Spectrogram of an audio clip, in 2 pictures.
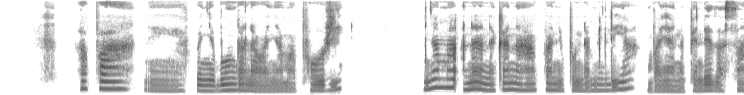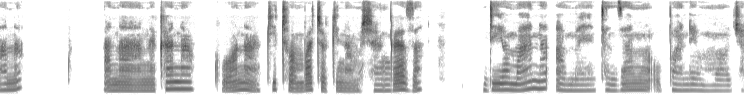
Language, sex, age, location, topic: Swahili, female, 25-35, Nairobi, government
